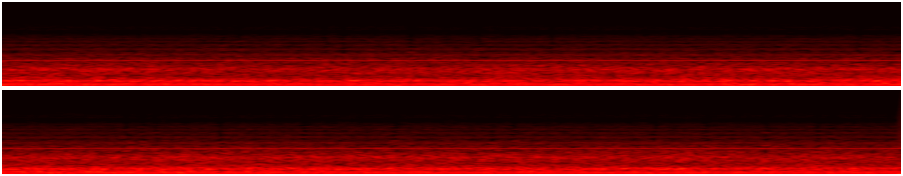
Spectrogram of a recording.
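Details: Steady low electrical hum and hiss from a nest camera at night, with no animal call heard.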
